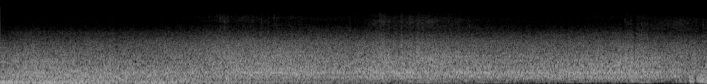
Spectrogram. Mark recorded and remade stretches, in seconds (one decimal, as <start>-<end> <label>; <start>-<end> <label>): 0.0-7.1 recorded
